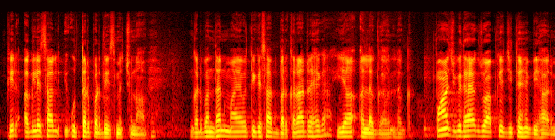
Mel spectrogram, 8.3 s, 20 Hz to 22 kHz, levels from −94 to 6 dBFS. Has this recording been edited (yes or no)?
yes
